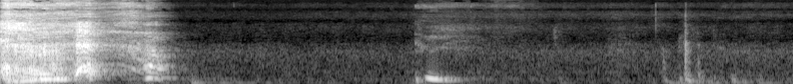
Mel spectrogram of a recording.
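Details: A cluster of three harsh coughs, then two weaker coughs with pauses, from someone whose throat and lungs feel constantly tickly and whose cough won't quit; persistent cough.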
